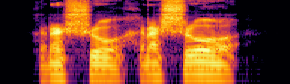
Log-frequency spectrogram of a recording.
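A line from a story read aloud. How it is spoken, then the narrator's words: Gloomy. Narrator (Russian): мрачно сказал Кздра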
